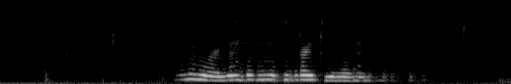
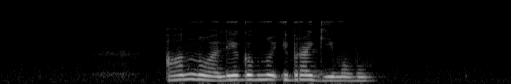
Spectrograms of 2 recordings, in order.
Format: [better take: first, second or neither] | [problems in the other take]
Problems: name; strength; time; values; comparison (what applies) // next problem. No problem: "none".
second | noise reduction (neural mask model DeepFilterNet 3)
